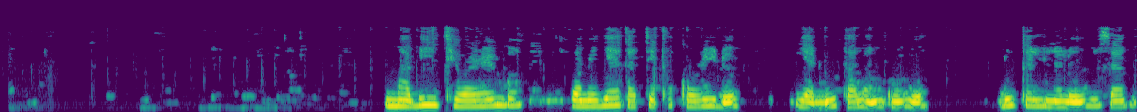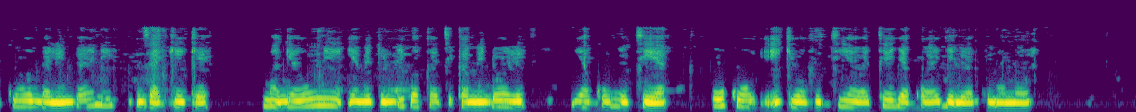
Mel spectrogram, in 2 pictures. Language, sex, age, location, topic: Swahili, female, 25-35, Dar es Salaam, finance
